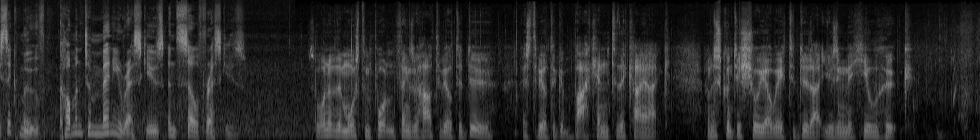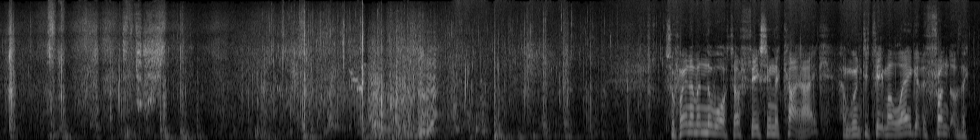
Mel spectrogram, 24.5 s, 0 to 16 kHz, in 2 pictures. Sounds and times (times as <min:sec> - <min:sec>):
Speech: 0:00.0 - 0:03.1, 0:03.9 - 0:11.4, 0:20.6 - 0:24.5.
